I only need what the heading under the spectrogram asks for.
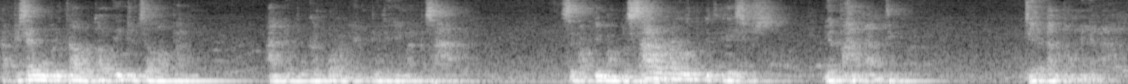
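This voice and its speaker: A man preaching as a pastor, speaking emphatically, often rising to high exclamations and calling out hallelujah. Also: normal speed, long pauses, dark tone, a little hiss or hum. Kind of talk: sermon. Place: church hall. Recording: echoey church hall, mic heard from a distance.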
